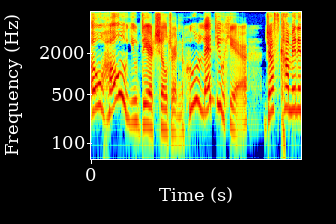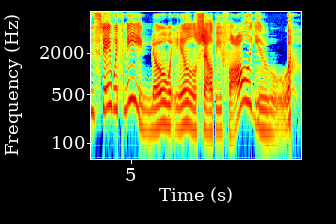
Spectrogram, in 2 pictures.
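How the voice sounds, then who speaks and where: In a put-on character voice pitched fairly high, the speaker moves at a very slow pace over a very clean recording with a silent background. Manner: sweetly coaxing, deceptive.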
